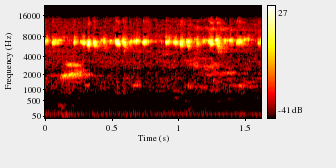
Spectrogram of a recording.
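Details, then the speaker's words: Chevy Tracker engine at idle: loud high thin squeal chirping rapidly and steadily, constant and worsening over time, from the accessory belt tensioner pulley bearing; replacing the tensioner quieted it, idler pulley wasn't the problem. "Let me, though, show you what kind of sound this thing is making. It just drives me nuts. So there you go. That's the sound of her. Oh, it's just very loud and all the time. It gets louder, by the way. It really does."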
